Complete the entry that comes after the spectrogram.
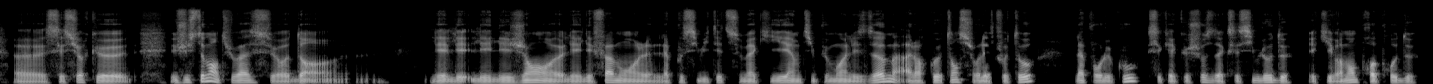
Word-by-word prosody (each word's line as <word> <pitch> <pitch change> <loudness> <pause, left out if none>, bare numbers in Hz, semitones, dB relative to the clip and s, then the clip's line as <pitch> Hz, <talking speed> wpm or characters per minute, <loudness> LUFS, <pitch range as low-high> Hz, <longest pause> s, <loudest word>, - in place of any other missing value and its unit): Heu, 65 -1 -1
c'est 75 - -1
sûr 100 +7 +1
que 80 -6 +3 0.4
justement, 140 +9 +2
tu 90 - -6
vois, 90 +1 +4
sur 75 -6 -1
dans - - 0 1.0
les 80 +1 +2
les 80 +2 +2
les 80 -1 -1
les 80 +2 +1
gens, 90 0 +3
heu, 70 - +2
les 75 +2 0
les 80 +1 -1
femmes 100 -2 +3
ont, 80 -2 +1
heu, 75 0 0
la - - -3
possibilité 80 +2 -3
de - - -9
se - - -2
maquiller, 80 +3 0
un 80 -2 +1
petit - - -4
peu 80 - -10
moins 80 0 +1
les 75 +3 -2
hommes, 130 +4 +5
alors 80 0 +1
qu'autant 105 +5 0
sur 80 -6 0
les 80 -2 +2
photos, - - +1 0.4
là, 90 +2 +2
pour 85 -1 -2
le 80 - -2
coup, 145 - 0
c'est - - -3
quelque - - -3
chose 105 -4 -3
d'accessible 90 +4 0
aux 105 - +4
2 85 -4 0 0.2
et - - -4
qui - - -5
est - - +2
vraiment 90 +9 +2
propre 105 - 0
aux 85 - +3
2. 80 -3 -5
80 Hz, 220 wpm, -25 LUFS, 75-95 Hz, 1.0 s, hommes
